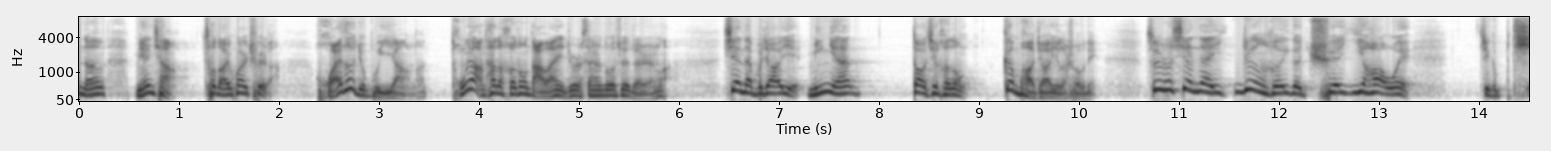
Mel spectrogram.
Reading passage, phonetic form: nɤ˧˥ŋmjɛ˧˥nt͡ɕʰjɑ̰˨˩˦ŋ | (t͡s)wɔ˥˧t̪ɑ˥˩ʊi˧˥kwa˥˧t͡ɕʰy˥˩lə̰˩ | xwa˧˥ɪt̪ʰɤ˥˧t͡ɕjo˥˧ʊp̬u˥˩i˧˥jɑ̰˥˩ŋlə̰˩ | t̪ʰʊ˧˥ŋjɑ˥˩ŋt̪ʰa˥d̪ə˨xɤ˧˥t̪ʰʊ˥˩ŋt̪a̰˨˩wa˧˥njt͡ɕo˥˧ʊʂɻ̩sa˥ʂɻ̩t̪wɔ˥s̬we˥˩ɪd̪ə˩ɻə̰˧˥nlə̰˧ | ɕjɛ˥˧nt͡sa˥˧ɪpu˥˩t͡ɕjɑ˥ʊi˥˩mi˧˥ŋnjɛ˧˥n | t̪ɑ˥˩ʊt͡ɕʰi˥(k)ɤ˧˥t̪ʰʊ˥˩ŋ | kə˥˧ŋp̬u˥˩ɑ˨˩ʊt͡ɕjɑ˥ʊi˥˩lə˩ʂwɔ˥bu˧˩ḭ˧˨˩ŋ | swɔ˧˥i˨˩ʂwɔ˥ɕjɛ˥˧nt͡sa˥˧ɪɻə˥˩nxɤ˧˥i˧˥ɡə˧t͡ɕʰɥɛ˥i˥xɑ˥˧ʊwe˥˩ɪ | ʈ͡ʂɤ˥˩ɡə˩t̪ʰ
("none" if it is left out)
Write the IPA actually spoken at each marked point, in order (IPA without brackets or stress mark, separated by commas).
t͡sʰ, x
